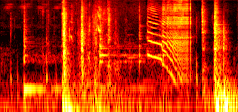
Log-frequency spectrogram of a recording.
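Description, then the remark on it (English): The front door of a building opens and shuts: a solid thunk, a brief creaking squeal as it swings, then another heavy thud as it closes, with no voices. “Let's just use the front door first.”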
